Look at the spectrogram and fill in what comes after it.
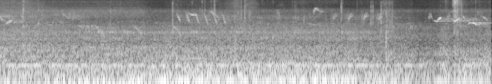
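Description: Small birds chirping: many short, quick, high chirps scattered throughout, over a steady low rumble.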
